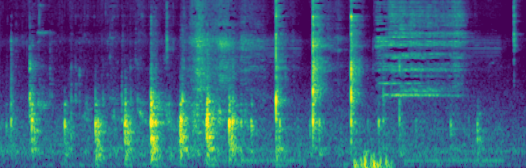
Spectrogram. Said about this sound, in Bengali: সুজিটাকে আমি চিনির গুঁড়োটা দিয়ে ভালো করে মিশিয়ে নিয়েছি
